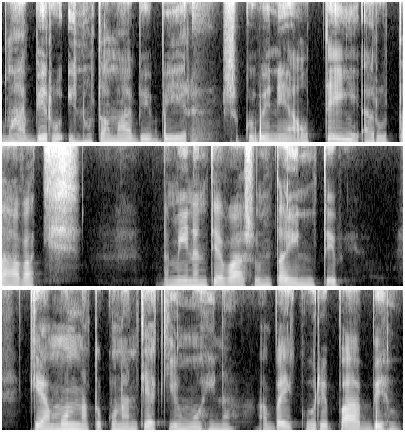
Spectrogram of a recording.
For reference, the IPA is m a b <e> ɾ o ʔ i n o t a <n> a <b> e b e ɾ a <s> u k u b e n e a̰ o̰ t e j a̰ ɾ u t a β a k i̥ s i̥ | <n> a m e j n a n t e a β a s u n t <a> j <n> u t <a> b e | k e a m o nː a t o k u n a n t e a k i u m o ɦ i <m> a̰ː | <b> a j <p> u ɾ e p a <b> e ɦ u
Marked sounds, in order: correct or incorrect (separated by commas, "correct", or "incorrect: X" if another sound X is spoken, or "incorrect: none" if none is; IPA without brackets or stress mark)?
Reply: correct, incorrect: m, correct, correct, correct, correct, correct, incorrect: e, incorrect: n, correct, incorrect: k, correct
